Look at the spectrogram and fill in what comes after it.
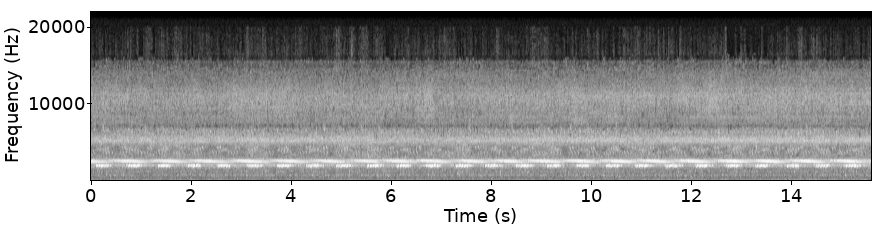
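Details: A cricket chirps steadily on a tranquil European summer night, short bright pulses repeating almost twice a second over a dense insect hum.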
